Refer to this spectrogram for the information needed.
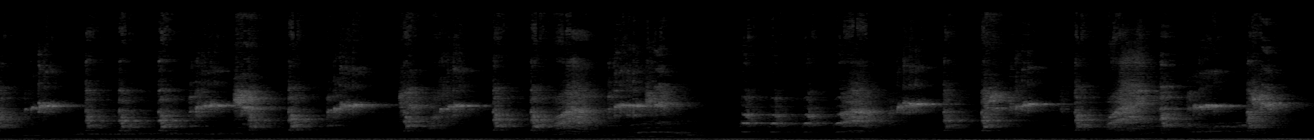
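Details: Long-tailed shrike (cendet) singing as a lure to coax a reluctant shrike into song: a dense, varied stream of scratchy chirps, rasping notes and brief whistles, almost continuous with short pauses.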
